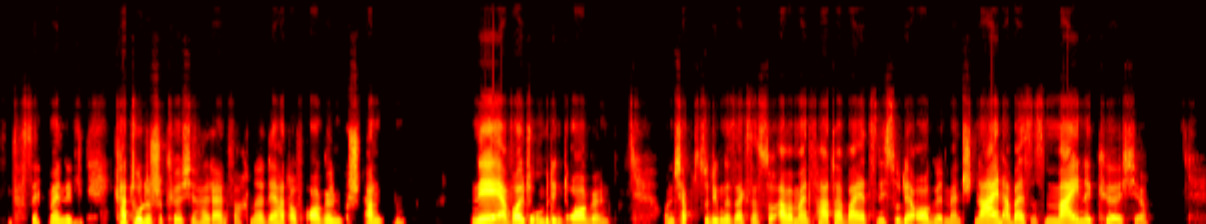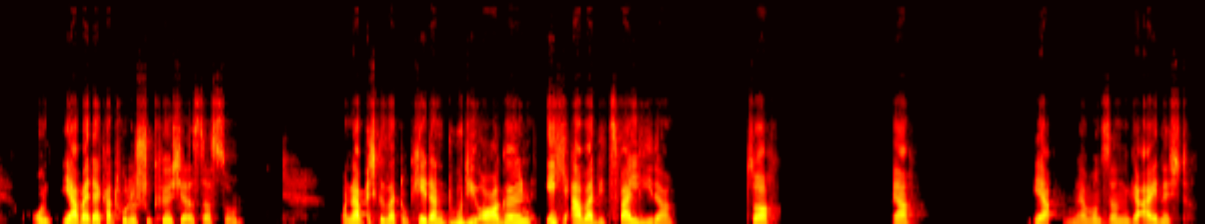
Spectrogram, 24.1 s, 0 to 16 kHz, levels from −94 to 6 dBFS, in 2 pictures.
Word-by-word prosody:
dass 230 - -18
ich - - -4
meine 200 -2 0
lie 175 - -18 0.3
katholische 235 -7 +3
Kirche 160 -1 -5
halt 155 -2 -5
einfach, - - -5
ne? 195 +1 -4
Der 180 0 +1
hat 175 - -1
auf 175 - -2
Orgeln 190 +2 +2
bestanden. 195 -1 -2 0.6
Ne, 235 +2 +10
er 200 +2 +7
wollte 215 +2 +6
unbedingt 210 -2 -3
Orgeln. 165 -1 +1 0.5
Und - - -9
ich 175 - -3
habe 205 0 -1
zu 205 - -8
dem 200 -1 -2
gesagt 195 +1 -2
ich - - -17
sage 200 -1 -7
so: - - -5
„Aber 200 +1 +4
mein 205 0 -1
Vater 215 +1 0
war 205 -1 +3
jetzt 195 0 -2
nicht 220 -2 -6
so 220 - -5
der 215 - +1
Orgelmensch. 175 -4 -2
Nein, 235 +5 +6
aber 220 -2 +2
es 210 - -3
ist 195 - -16
meine 210 +2 +4
Kirche.“ 175 - -4 0.9
Und 205 -2 -7
ja, 195 0 +4
bei 190 -1 +3
der 195 +1 +1
katholischen 200 0 -6
Kirche 205 -2 -5
ist - - -9
das 180 -1 -9
so. 165 - -14 1.0
Und 200 - -10
da 200 - +6
hab 200 - 0
ich 200 - -5
gesagt: 210 -2 -4
„Okay, 215 +4 -1
dann 205 0 0
du 230 +6 -5
die 235 - -5
Orgeln, 305 - +1
ich 270 0 -3
aber 255 0 +5
die 225 -3 -15
2 235 +1 0
Lieder.“ 195 -9 -8 0.7
So. 175 -1 +2 1.3
Ja. 160 0 -3 1.2
Ja, - - -1
wir - - -16
haben 180 - -12
uns 185 -2 -11
dann 175 +1 -10
geeinigt. 160 -4 -4
200 Hz, 185 wpm, -21 LUFS, 185-215 Hz, 1.3 s, Ne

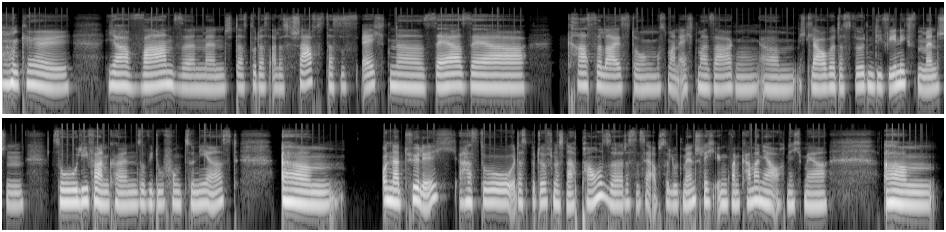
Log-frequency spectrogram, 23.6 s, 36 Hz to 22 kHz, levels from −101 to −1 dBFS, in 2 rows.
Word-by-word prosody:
Okay, 175 -5 0 0.4
ja, 185 -2 +2
Wahnsinn. 175 -3 +1
Mensch, 160 +1 -6
dass 170 -1 -7
du 185 - -8
das 170 -1 -7
alles 165 0 -9
schaffst. 205 -1 -1
Das 175 0 -7
ist 175 0 -14
echt 185 +4 -4
'ne 170 -2 -1
sehr, 175 +2 +2
sehr 170 -1 +1 0.5
krasse 185 -1 -3
Leistung, 160 -1 -3
muss 165 +1 -10
man 155 -4 -6
echt 155 +4 -10
mal 165 -2 -3
sagen. 160 0 -5
Ähm, 155 0 -6
ich 195 - -16
glaube, 165 0 0
das 165 0 -10
würden 175 +1 -1
die 170 -1 -6
wenigsten 185 -1 0
Menschen 155 0 -4 0.3
so 180 - +2
liefern 180 -3 +4
können, 155 -1 -1
so 165 0 -4
wie 165 - -2
du 160 +1 -3
funktionierst. 165 0 -2 0.5
Ähm, 165 -2 +6 0.5
und 195 +1 +7
natürlich 205 - +3
hast 180 +1 -1
du 175 -2 +2
das 175 -1 -4
Bedürfnis 175 -2 -3
nach 145 +1 -2
Pause, 170 -4 +2
das 170 -1 -7
ist 155 - -9
ja - - -3
absolut 155 -2 -6
menschlich, 180 +2 0
irgendwann 165 0 -1
kann 170 0 -1
man 200 -1 +5
ja 165 -3 +2
auch 160 - -9
nicht 160 +1 -5
mehr. 150 +1 -1 0.7
Ähm, 160 -3 +6
170 Hz, 150 wpm, -23 LUFS, 160-180 Hz, 0.7 s, und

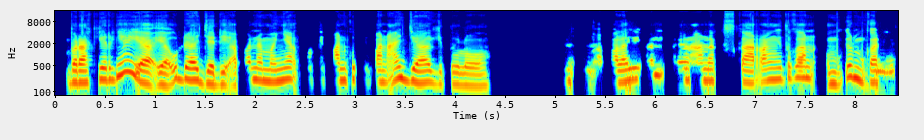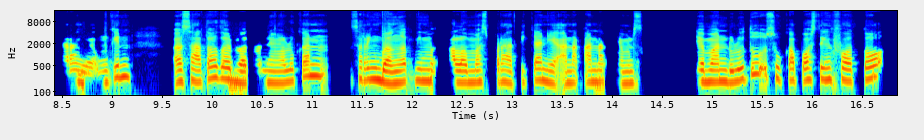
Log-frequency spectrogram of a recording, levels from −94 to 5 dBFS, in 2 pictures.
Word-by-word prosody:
berakhirnya 215 - +3
ya 185 -11 +7
ya 165 - +4
udah, 220 -2 +5
jadi, 170 -2 +2
apa 215 - -16
namanya, 205 +2 +1
kutipan-kutipan 200 -2 -4
aja, 200 -5 +3
gitu 170 -1 -7
loh. 150 -1 -2 0.8
Mhm, 370 -4 -11 0.2
apalagi 190 +4 +2
kan, - - -2 0.2
trend 215 0 -1
anak 205 -1 0
sekarang 190 +2 +1
itu - - -5
kan, 120 0 +3
e - - -24
mungkin 180 +10 0
bukan 185 -1 +2
yang 170 +1 -7
sekarang 190 +2 -5
ya, 155 - -5
mungkin, 245 +8 -1 0.5
e - - +4
1 190 -3 0
atau 225 - +4
2 185 -1 +4
tahun 185 +1 -11
yang 180 - -2
lalu 195 - -1
kan 275 - +2 0.3
sering 220 +1 0
banget 180 +1 +3
nih 205 -1 -2
m 200 - +1 0.2
kalau 185 0 +3
Mas 185 +1 -2
perhatikan 190 +2 -3
ya, 175 -2 -2
anak-anak 190 +1 -2 0.2
zams 175 -1 -4 0.6
zaman 195 0 +2
dulu 200 +3 +3
tuh 155 - +1
suka 225 -3 -2
posting 220 +1 0
foto, 215 +4 +1
195 Hz, 180 wpm, -19 LUFS, 180-215 Hz, 0.8 s, ya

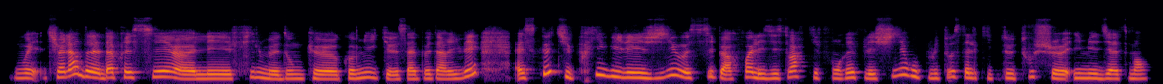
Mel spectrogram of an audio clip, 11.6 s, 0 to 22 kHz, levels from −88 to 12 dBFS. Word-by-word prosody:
Oui, 200 0 -2
tu - - -3
as 230 - +4
l'air 335 +6 +3
de 235 -7 +5
d'apprécier, 225 +3 +2
heu, 170 -3 +5
les 175 0 +2
films, 210 +1 -4
heu, 165 -1 +3
donc, 175 +1 -5
heu, 170 -2 +5
comiques, 200 +4 -2
heu, 165 -1 0
ça 170 0 -1
peut 180 +1 -4
t'arriver 180 - +1 0.4
est-ce 195 +1 -1
que - - -2 0.2
tu - - -1
privilégies 235 - +1
aussi, 220 +1 0
parfois, 170 +6 +1
les 190 -2 0
histoires 250 +7 -2
qui 210 -5 -7
font 190 -1 -6
réfléchir 220 - -2
ou 260 - +2
plutôt 195 0 -6
celles 215 -5 -2
qui 195 -4 -13
te 190 +2 -5
touchent, 245 +2 -9
heu, 180 +2 +2
immédiatement? 185 -2 -1
200 Hz, 185 wpm, -22 LUFS, 180-235 Hz, 0.4 s, de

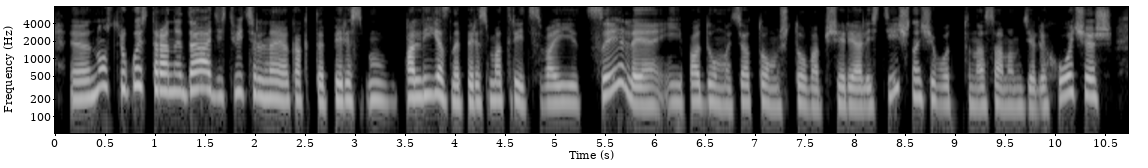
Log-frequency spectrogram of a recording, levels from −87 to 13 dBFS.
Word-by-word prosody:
Э, 200 +1 +3
но 325 +9 +3
с - - -9
другой 310 +4 +2
стороны, 275 -3 +4
да, 285 +3 +6
действительно, 225 -3 0
а, 185 - -2
как-то 185 -2 -2
перес 185 -2 +1
м, 185 -2 -4
полезно 215 -4 +3
пересмотреть 180 -1 -1
свои 170 +1 -2
цели 220 - +2
и 175 0 -7
подумать 170 -3 -2
о 175 - 0
том, 165 -3 -5
что 165 +1 -4
вообще 150 +2 -4
реалистично, 160 - -2
чего 180 -4 -4
ты 160 0 -13
на 155 +1 -3
самом 155 -2 -4
деле 150 0 -4
хочешь. 225 +3 0
185 Hz, 155 wpm, -24 LUFS, 165-225 Hz, -, да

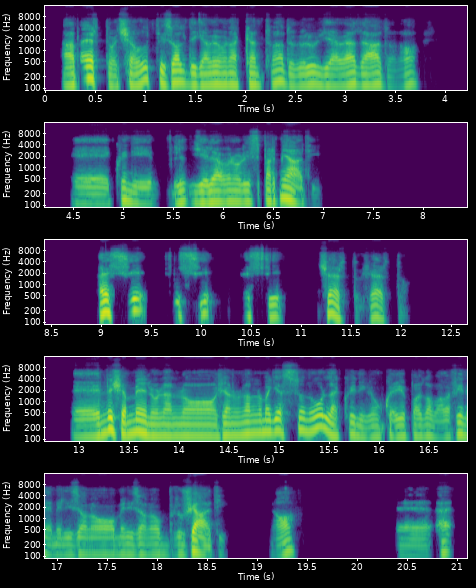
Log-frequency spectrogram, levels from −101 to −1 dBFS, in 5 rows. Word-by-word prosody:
Ha 120 - 0
aperto. 180 -2 +4
C'erano 120 +7 +2
tutti 175 -3 -4
i - - +1
soldi 145 -2 +2
che 125 - -2
avevano 125 +1 +1
accantonato 125 +2 -2
che 115 - -4
lui 125 0 +1
gli 115 - -2
aveva 115 +4 +1
dato, 120 -4 0
no, 125 +5 -8 0.7
e 100 -1 -5
quindi 105 -8 -3
gl 120 +4 -4
gliel'avevano 120 +2 +1
risparmiati. 120 - 0 2.0
Eh, 180 +3 +10
sì, 210 +3 +2 0.2
sì, - - -12
sì. 165 - -4
Eh, 175 -3 -9
sì. 145 +1 -4 0.3
Certo, - - -1
certo. - - -7 0.8
Eh, 115 +1 -1
invece, 150 +4 +7
a - - +3
me 155 +2 +5
non 125 -1 +1
hanno 125 0 +1
cioè, 130 +2 0
non 130 +1 -1
hanno 145 +1 +1
mai 160 +1 +3
chiesto 175 +2 +1
nulla 185 -2 +4
e, 120 - -6
quindi, 125 -5 -5
comunque, 110 0 -6
io, 120 +1 -1
poi, 115 0 -6
dopo, 120 -4 -5
alla 105 +1 -6
fine, 125 -6 -3
me 100 - -10
li 100 0 -8
sono 105 0 -4
me 105 +1 -9
li 105 - -6
sono 105 0 -6
bruciati, 100 0 +2 0.5
no, - - -3 1.0
ehm, 95 0 -10
eh. 130 -1 -5
120 Hz, 165 wpm, -23 LUFS, 110-140 Hz, 2.0 s, Eh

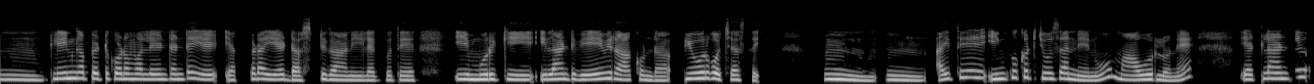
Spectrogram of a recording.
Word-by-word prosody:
హ్మ్. 220 -2 -1 0.2
క్లీన్‌గా 280 +2 +3
పెట్టుకోడం 255 0 +1
వల్లేంటంటే, 240 +2 0 0.2
ఎ 225 - +1 0.2
ఎక్కడ 255 +5 -4 0.2
ఏ - - +1
డస్ట్ 205 +4 -2
గానీ, 200 -1 0
లేకపోతే 195 +1 -4 0.6
ఈ - - +5
మురికీ, 230 -1 +3 0.3
ఇలాంటివేవీ 245 +2 +3
రాకుండా 210 -3 -2 0.2
ప్యూరుగొచ్చేస్తాయి. 260 -5 +1 0.7
హ్మ్. 220 -6 +4 0.2
హ్మ్. 200 -3 +1 0.2
అయితే, 255 +7 -2 0.3
ఇంకొకటి 290 +3 -1
చూశాను 265 -2 +1
నేను 190 +2 -1 0.2
మా 215 - -2 0.2
ఊర్లోనే. 205 -3 0 0.7
ఎట్లా 270 +5 -4
అంటే, 270 +6 -4
235 Hz, 115 wpm, -23 LUFS, 210-260 Hz, 0.7 s, ఈ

